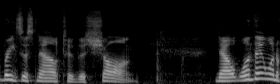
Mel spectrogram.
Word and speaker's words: Shang: Now, one thing I want to point out, sometimes when Americans see this word, Shang, they want to pronounce it Shang. But usually in Chinese and actually both Japanese, as a kind of tip, the A's are long.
